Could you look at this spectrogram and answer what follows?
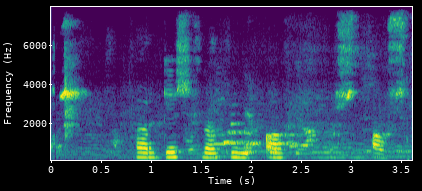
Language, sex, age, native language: Icelandic, male, 10, Icelandic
